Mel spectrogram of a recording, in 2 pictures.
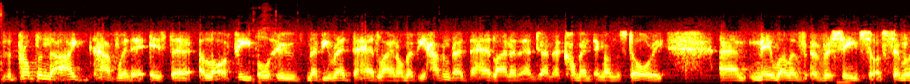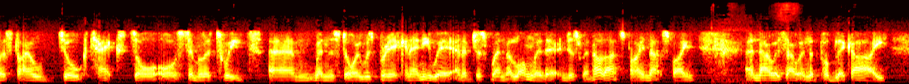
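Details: Adult man; normal speech.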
